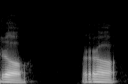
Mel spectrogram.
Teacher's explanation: ଆପଣଙ୍କ ଜିଭର ଅଗ୍ରଭାଗଟା ତାଳୁ ନିକଟରେ ବହୁତ କ'ଣ କମ୍ପିତ ହୁଏ। ସେଥିପାଇଁ ରକୁ ହିଁ କମ୍ପିତ ବର୍ଣ୍ଣ ବା ଲୁଣ୍ଠିତ ବର୍ଣ୍ଣ ବୋଲି କୁହାଯାଇଥାଏ।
